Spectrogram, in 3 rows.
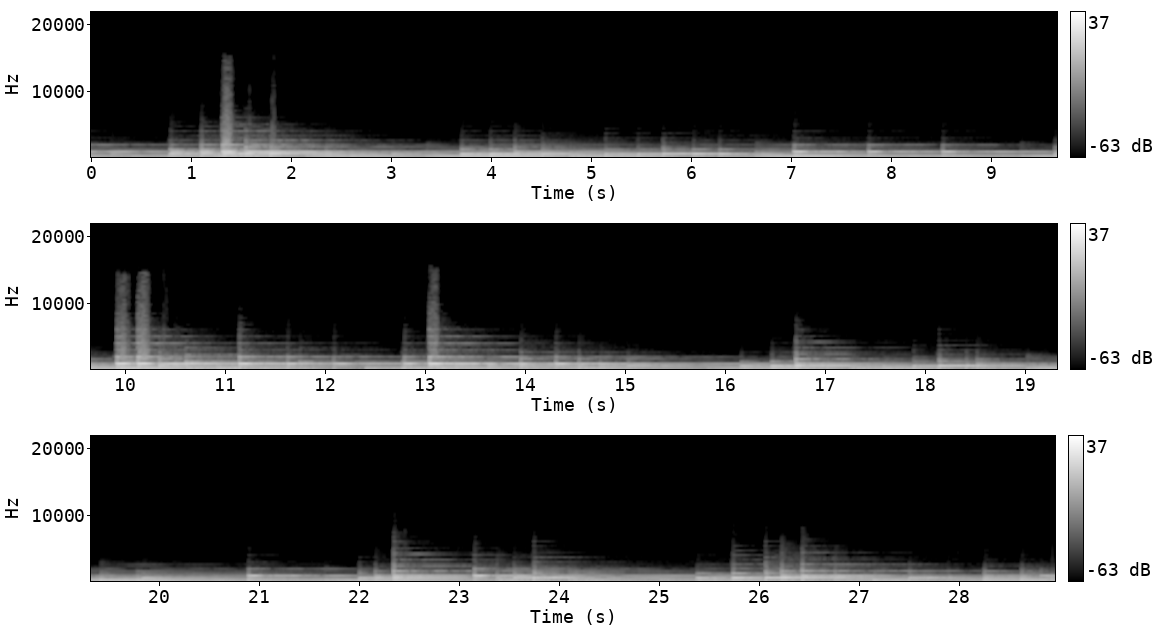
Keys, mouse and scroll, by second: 0.8 right click, 1.2 f, 1.5 click, 3.1 ctrl+z, 3.4 click, 5.3 shift+middle click, 5.5 f, 6.0 click, 8.9 ctrl+z, 9.3 middle click, 10.3 right click, 11.1 click, 12.7 click, 14.5 shift+click, 16.9 click, 18.6 right click, 19.0 click, 19.4 click, 20.0 click, 20.8 middle click, 21.1 right click, 21.8 click, 23.5 click, 24.3 click, 26.0 click, 27.1 middle click, 27.8 ctrl+middle click, 28.3 middle click, 28.9 middle click.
